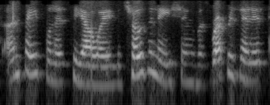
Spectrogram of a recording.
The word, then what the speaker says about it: Yahweh: And when it says Yahweh, I was talking about, we know it's pronounced properly in Hebrew, the Paleo-Hebrew, Yahweh.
